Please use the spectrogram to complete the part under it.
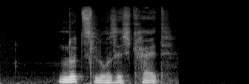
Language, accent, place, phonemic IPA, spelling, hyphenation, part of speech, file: German, Germany, Berlin, /ˈnʊtsloːzɪçkaɪ̯t/, Nutzlosigkeit, Nutz‧lo‧sig‧keit, noun, De-Nutzlosigkeit.ogg
- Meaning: uselessness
